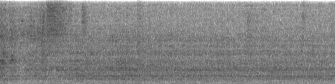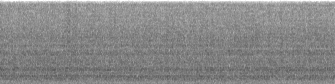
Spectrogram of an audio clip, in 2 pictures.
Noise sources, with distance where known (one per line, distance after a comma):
large-sounding engine, near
